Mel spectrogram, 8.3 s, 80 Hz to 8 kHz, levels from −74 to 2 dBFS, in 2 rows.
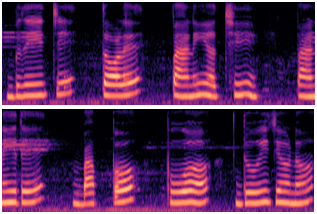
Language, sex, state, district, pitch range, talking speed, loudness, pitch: Odia, female, Odisha, Khordha, 275-300 Hz, 70 wpm, -16 LUFS, 290 Hz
